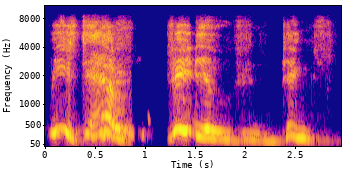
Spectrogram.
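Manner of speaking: lightly voiced creaky old man; a hint of grandpa reminiscing. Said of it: "I do a good old man impression".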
